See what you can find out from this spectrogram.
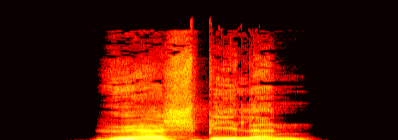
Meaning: dative plural of Hörspiel
- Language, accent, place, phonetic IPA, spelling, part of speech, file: German, Germany, Berlin, [ˈhøːɐ̯ˌʃpiːlən], Hörspielen, noun, De-Hörspielen.ogg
